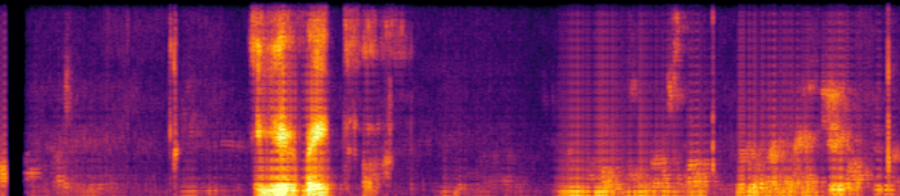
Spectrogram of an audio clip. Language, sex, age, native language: Icelandic, female, 40-49, Icelandic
